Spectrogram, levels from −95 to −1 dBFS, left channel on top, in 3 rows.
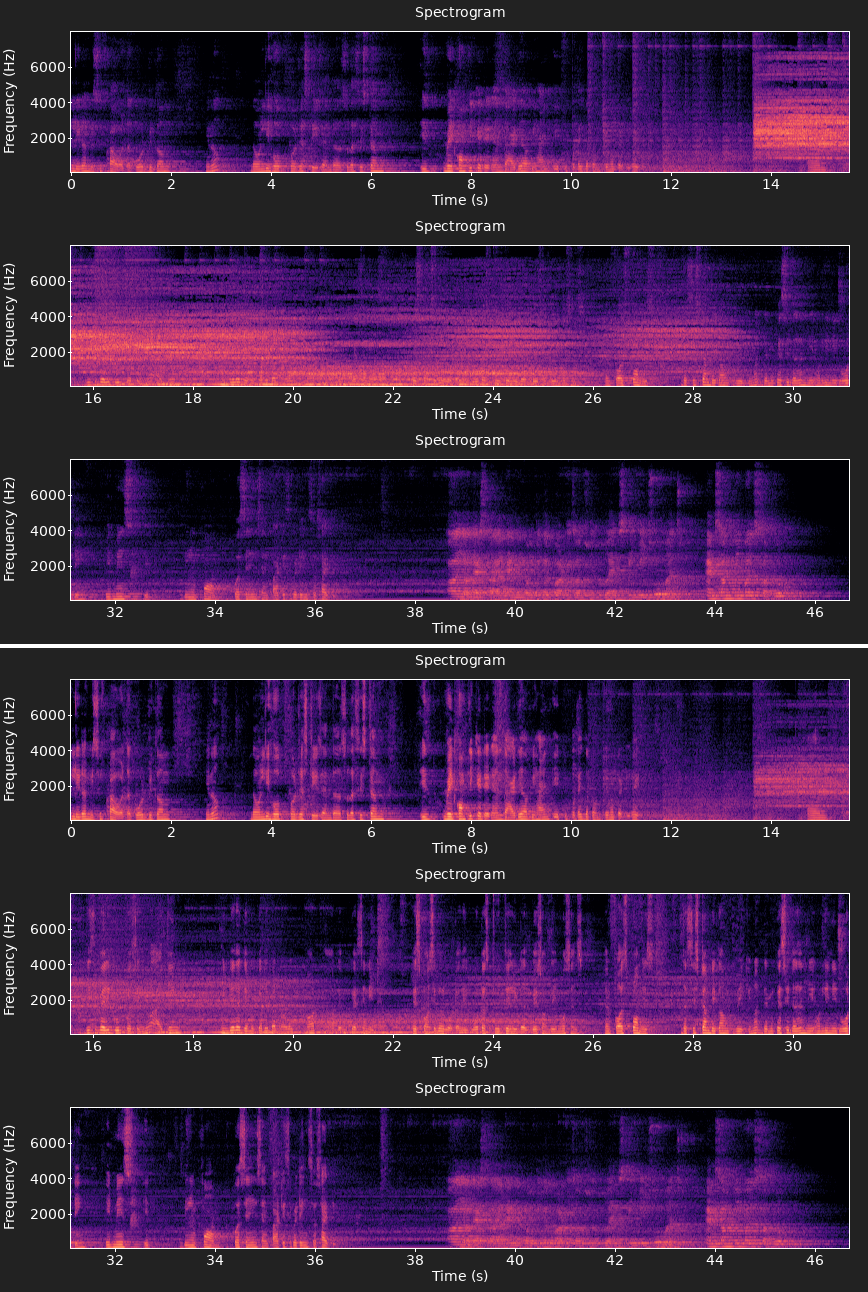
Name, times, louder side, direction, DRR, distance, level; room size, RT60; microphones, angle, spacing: voice 1, 0.0-2.0 2.7-3.0 3.6-6.3 7.0-11.4 14.7-15.2 15.4-17.8 18.5-21.9 22.4-25.8 26.2-27.4 27.8-31.4 31.8-32.7 33.3-36.4, right 5 dB, 65° right, 13 dB, 0.4 m, -32 dB
sound 1, 9.8-20.8, left 1 dB, 30° left, 2.7 m, -47 dB
sound 2, 13.6-29.0, left 8 dB, 75° left, 0.4 m, -31 dB
sound 3, 27.2-44.7, left 1 dB, 80° right, 5.4 m, -54 dB
voice 2, 38.6-43.3 43.8-45.4, equal, 15° left, -2 dB, 4.0 m, -37 dB
24.5 x 19.5 x 5.8 m, 2.9 s
head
